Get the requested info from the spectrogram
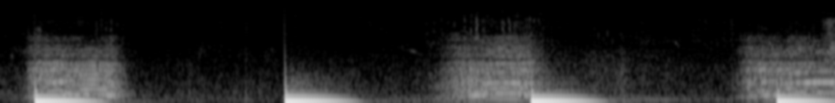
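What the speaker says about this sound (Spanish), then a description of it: "Zechariah fue por allí a llevar un par de vacas de raza Alderney" Alderney cows moo as a radio drama sound effect: four long, loud, close bellows, evenly spaced with silence between them.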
